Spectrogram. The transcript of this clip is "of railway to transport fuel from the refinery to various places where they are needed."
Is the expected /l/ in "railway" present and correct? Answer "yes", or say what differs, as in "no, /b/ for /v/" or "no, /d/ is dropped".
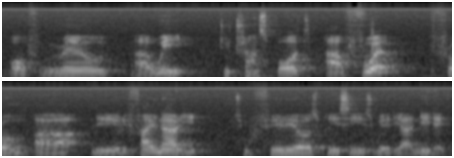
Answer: yes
